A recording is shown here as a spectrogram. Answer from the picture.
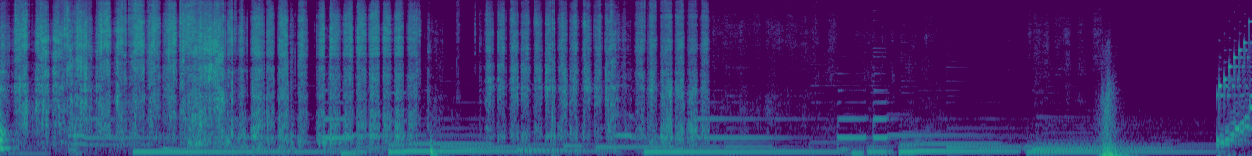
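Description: Sandpaper rubbed by hand over the painted metal housing of a hydraulic drive motor in quick back-and-forth strokes, scuffing the old paint so a new coat will stick. The sanding pauses briefly about four seconds in and stops about seven seconds in.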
